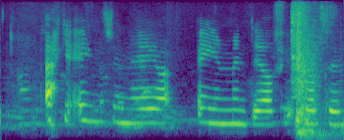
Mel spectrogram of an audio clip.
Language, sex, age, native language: Icelandic, female, 11, Icelandic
